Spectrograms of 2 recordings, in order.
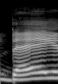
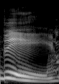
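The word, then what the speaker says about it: Bey: One of my favorite ways to tell that somebody on Twitter doesn't actually know any black people in real life is how they pronounce the shortened version of Beyonce's name. – Oh. – If they say bae instead of bee.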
